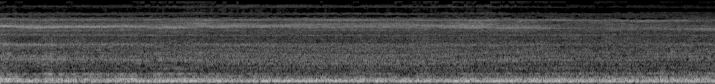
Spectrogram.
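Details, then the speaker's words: GM 5.3L V8 after installing an NSRx Stage 3 no-springs-required cam, new lifters and 600-lift valve springs, great oil pressure: choppy, loping idle with a steady uneven beat and no tapping or grinding; healthy. "Pretty good. Like I said, this is the NSRx Stage 3. No springs required cam, and the 600 lift valve springs that we put in this thing. Thing has great oil pressure, motor sounds good."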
